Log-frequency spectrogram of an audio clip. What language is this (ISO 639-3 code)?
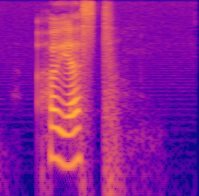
nor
